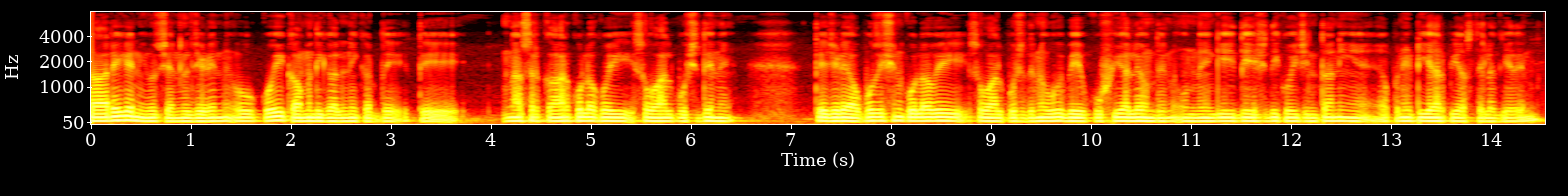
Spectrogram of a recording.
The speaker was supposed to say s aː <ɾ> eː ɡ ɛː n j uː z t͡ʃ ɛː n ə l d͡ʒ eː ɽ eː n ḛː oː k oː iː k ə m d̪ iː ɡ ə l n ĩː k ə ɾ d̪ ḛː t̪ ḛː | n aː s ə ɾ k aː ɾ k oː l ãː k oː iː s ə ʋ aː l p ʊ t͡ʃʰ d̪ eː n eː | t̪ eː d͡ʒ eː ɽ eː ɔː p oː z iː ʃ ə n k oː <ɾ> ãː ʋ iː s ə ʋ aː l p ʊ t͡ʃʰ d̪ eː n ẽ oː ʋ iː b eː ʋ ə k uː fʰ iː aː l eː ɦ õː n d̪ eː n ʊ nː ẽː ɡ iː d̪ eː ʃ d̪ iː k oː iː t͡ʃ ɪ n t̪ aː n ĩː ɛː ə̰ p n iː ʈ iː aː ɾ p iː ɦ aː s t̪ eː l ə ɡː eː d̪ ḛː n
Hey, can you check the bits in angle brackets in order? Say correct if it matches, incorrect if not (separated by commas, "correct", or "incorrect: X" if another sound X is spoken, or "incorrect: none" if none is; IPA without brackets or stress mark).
correct, incorrect: l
